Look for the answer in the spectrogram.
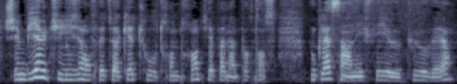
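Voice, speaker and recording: Talking fast in a lowish, dark-toned voice, a scrapbooking vlogger casually unboxes her monthly box. She's enthusiastic about what's inside, yet hesitant, peppering her speech with fillers and restarts.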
